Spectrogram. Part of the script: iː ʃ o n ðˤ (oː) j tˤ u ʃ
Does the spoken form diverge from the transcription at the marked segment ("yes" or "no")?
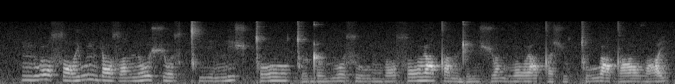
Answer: yes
